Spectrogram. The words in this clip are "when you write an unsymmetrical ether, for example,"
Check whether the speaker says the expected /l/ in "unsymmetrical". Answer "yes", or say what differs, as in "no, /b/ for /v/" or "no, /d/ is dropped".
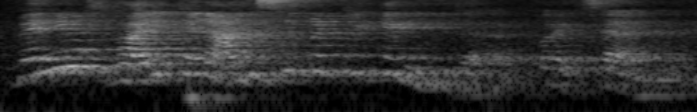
no, /n/ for /l/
